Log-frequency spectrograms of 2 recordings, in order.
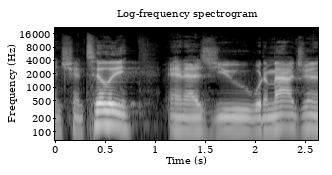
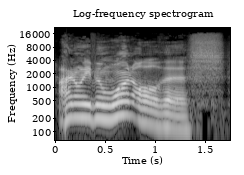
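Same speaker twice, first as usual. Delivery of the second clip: panicked younger self; 6 semitones higher, slower than usual. Retold or imitated. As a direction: cry out like you've ordered too much. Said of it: "And I was like".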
